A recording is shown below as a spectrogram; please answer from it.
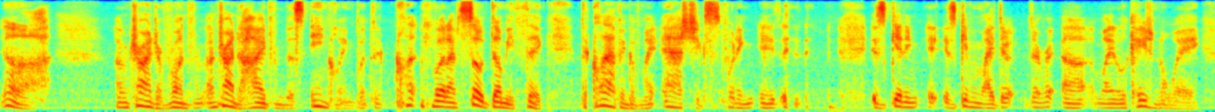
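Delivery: attempted snake voice that misses. Narrating a game as Snake, chased by an infected inkling, Shadow the Hedgehog voice. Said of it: "I tried to do a snake voice".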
